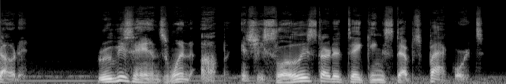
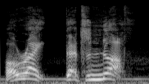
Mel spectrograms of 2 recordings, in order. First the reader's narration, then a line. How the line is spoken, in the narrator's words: I shouted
